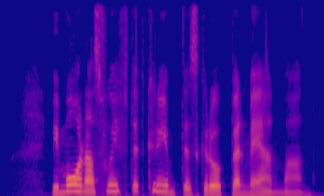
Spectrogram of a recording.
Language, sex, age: Swedish, female, 53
